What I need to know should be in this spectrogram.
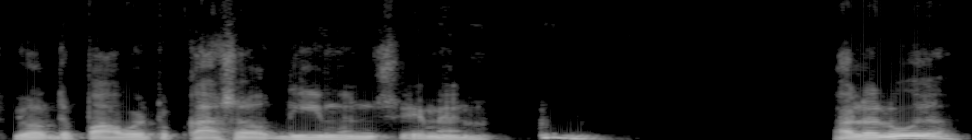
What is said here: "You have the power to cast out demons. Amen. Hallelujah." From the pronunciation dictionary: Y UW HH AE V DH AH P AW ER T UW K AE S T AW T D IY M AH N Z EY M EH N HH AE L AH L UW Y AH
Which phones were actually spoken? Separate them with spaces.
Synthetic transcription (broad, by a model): Y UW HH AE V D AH P AW ER T UW K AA S AW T D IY M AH N S EY M EH N HH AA L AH L UW Y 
